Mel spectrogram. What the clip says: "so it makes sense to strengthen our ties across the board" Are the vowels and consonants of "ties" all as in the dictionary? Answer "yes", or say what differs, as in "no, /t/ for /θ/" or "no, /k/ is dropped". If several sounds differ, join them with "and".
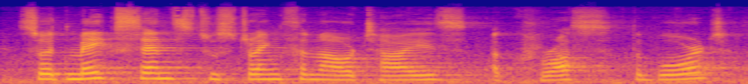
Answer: yes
